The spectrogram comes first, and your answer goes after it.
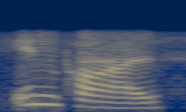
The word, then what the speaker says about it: INPAWS: at WWI mph org which is pronounced in pause org okay great and you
